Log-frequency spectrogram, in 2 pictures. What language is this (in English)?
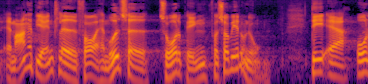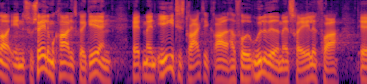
Danish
